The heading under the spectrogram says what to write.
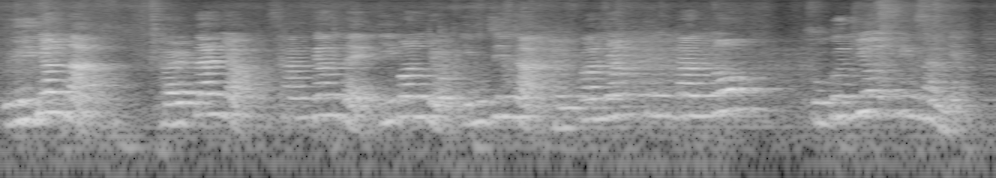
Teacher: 다음과 같은 단어들은 리을을 니은으로 발음한다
